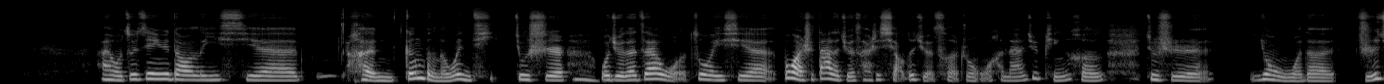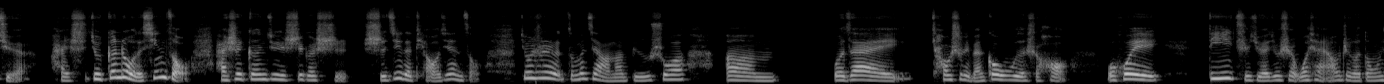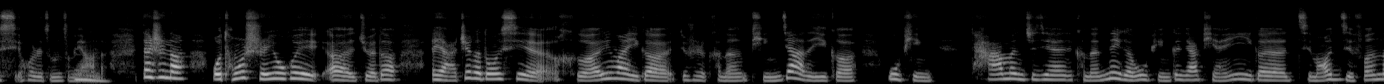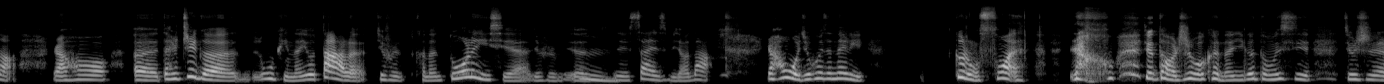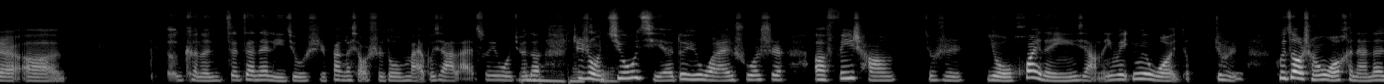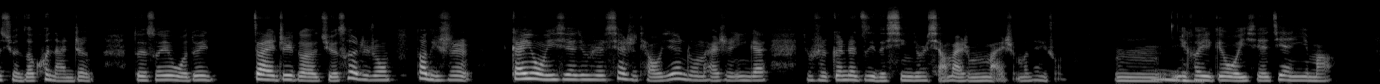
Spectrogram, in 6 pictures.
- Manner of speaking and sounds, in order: "这个" said as "是个"; in English: "size"; laughing while speaking: "然后"
- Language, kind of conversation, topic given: Chinese, advice, 我该如何在重要决策中平衡理性与直觉？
